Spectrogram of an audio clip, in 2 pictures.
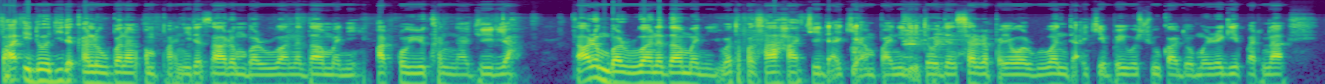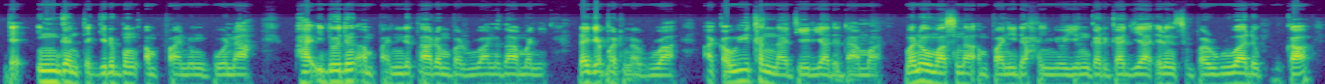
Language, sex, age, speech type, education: Hausa, male, 46-60, spontaneous, tertiary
